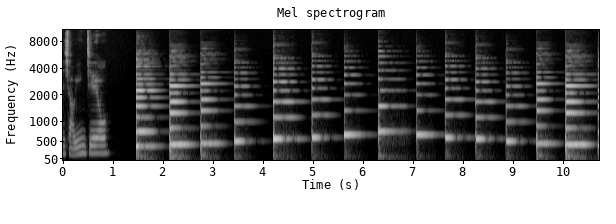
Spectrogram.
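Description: Piano-toned keyboard playing a scale one note at a time, about one and a half notes a second, stepping up an octave and back down. It is the F-sharp natural minor scale, sounded as a demonstration.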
